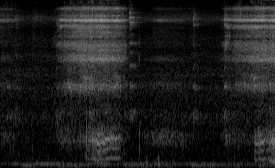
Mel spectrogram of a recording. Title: Suara ngorok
